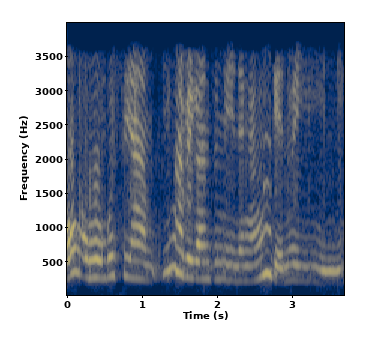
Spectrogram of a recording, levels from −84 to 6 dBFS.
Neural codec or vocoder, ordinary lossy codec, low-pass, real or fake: vocoder, 22.05 kHz, 80 mel bands, Vocos; MP3, 32 kbps; 3.6 kHz; fake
